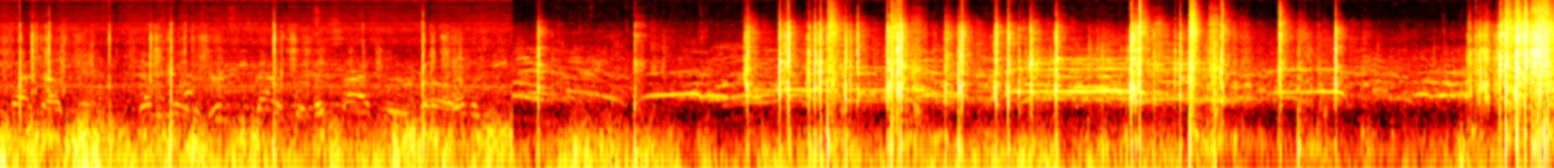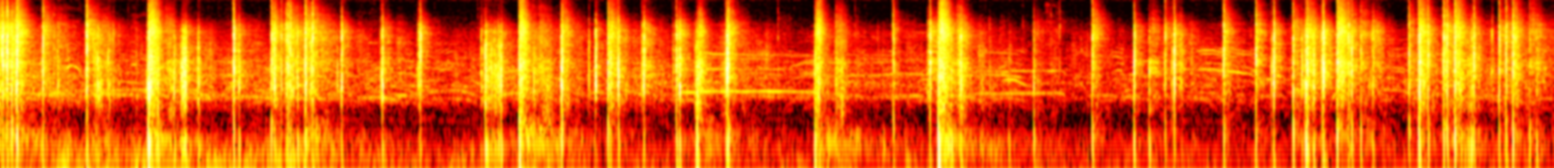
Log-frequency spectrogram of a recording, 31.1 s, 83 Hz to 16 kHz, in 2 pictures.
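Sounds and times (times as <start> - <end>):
musket shots: 7.4 - 13.8, 14.5 - 31.0.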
